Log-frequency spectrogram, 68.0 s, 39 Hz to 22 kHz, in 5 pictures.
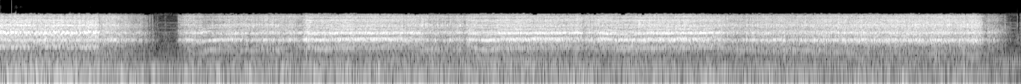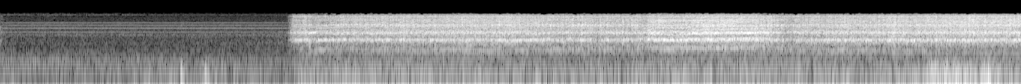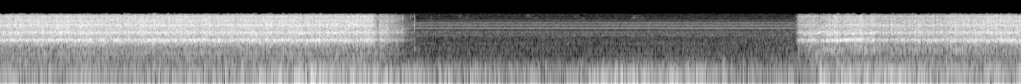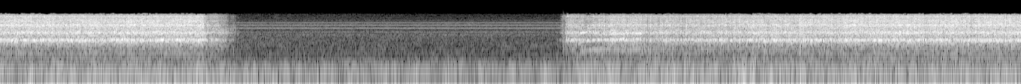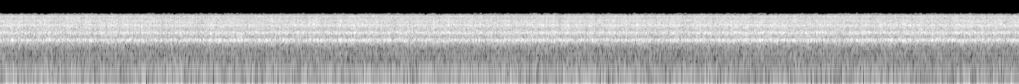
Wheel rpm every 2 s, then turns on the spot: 120, 100, 160, 160, 160, 160, 100, 0, 10, 150, 160, 160, 160, 160, 160, 160, 30, 0, 0, 130, 160, 150, 10, 0, 90, 160, 160, 160, 160, 160, 160, 160, 160, 160.
none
